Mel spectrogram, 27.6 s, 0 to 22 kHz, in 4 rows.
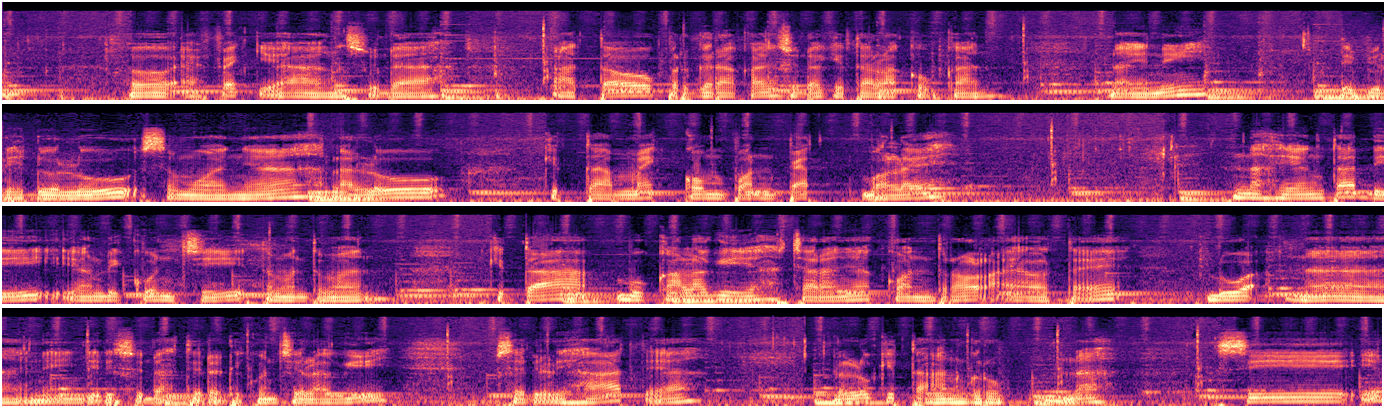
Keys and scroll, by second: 2.4 v, 3.2 z, 4.6 v, 14.4 ctrl+z, 20.0 ctrl+alt+2, 24.1 ctrl+z, 26.9 ctrl+z, 27.4 ctrl+z.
